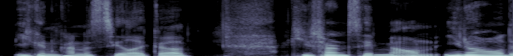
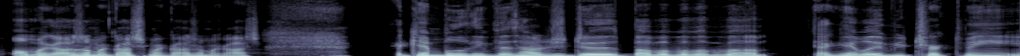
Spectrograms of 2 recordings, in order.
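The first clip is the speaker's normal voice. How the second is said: higher-pitched excited babble; overwhelmed gushing; 4 semitones higher, faster than usual. Retold or imitated. Newly engaged woman babbling to her fiancé, overwhelmed. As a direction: gush in disbelief, higher than usual. Re-enacts overwhelmed reaction to proposal.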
